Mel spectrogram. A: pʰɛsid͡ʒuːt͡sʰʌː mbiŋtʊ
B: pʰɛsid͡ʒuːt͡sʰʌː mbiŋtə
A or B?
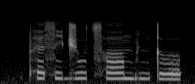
A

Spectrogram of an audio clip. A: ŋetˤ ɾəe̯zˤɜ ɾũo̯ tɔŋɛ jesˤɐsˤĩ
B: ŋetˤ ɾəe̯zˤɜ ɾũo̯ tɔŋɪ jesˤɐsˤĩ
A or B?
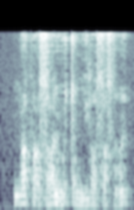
B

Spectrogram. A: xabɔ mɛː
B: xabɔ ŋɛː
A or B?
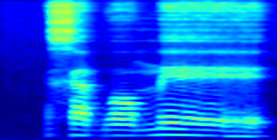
A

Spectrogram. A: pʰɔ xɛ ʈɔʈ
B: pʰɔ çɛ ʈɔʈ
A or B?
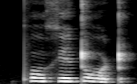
A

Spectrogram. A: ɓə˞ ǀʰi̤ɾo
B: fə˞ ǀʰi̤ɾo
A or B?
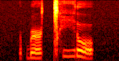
A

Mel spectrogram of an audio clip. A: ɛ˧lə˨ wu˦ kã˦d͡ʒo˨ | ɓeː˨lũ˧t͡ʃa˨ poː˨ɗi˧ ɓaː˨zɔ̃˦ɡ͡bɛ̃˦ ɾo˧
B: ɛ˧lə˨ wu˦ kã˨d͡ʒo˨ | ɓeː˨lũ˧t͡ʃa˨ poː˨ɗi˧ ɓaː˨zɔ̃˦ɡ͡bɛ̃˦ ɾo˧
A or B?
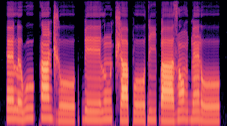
A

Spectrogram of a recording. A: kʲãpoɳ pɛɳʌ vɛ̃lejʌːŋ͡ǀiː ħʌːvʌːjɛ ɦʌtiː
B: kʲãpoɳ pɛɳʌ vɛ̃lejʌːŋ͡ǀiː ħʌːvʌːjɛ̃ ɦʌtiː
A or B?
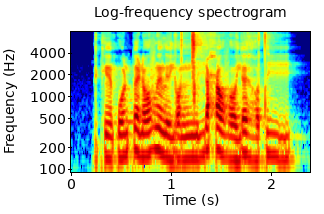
A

